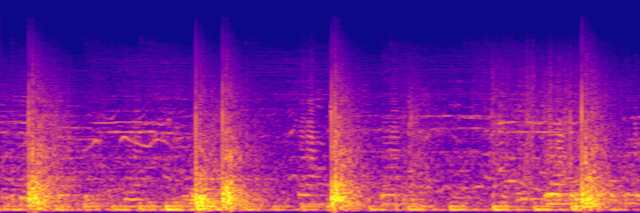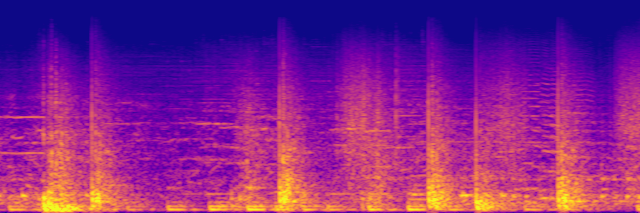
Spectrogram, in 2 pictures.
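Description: Fireworks going off in a series of sharp bangs roughly a second apart, each followed by a short echo, over music with a steady bass.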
